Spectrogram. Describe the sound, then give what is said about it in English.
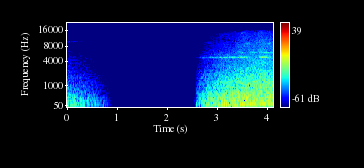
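A bus arrives with a loud engine rumble and road noise; the sound cuts off briefly into silence, then returns stronger and holds steady, with no voices. “That's my bus.”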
